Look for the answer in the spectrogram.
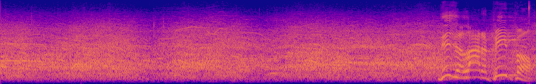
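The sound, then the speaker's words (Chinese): A dense political rally crowd roars steadily, a wash of many overlapping voices, then near the end loud rhythmic chanting of "four more years, we love you" rises above it in a few repeated, sing-song bursts. “人们在大喊：“再干四年，我们爱你。”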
